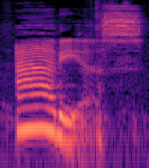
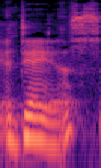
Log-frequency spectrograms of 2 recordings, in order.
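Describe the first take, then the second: First: The stress is on the first syllable. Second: The stress is on the second syllable. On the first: The speaker calls it wrong. "So I was putting the stress on the first syllable" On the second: The speaker calls it right. "he actually puts the stress um, on the second syllable"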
